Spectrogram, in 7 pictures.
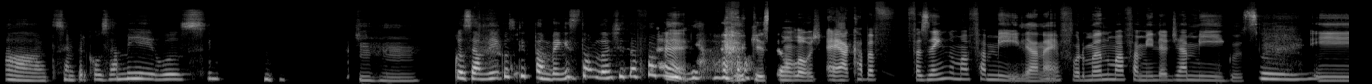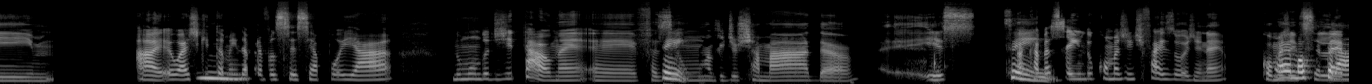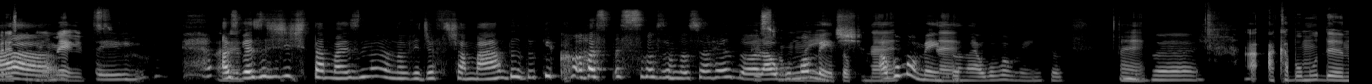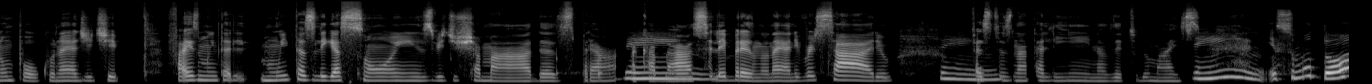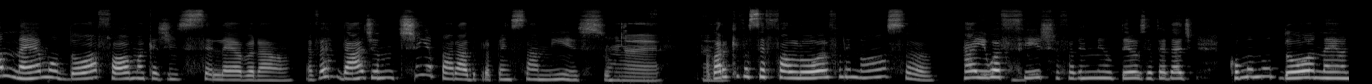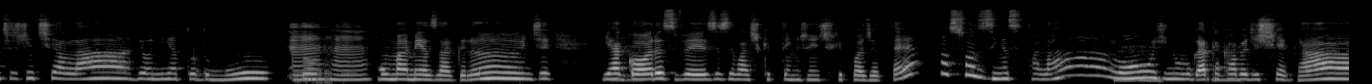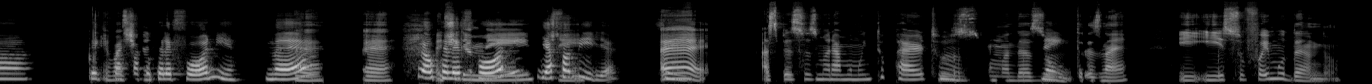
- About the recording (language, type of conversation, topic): Portuguese, unstructured, Como você gosta de celebrar momentos especiais com sua família?
- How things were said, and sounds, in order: other background noise; chuckle; laugh; tapping; chuckle; chuckle; unintelligible speech; drawn out: "Sim"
